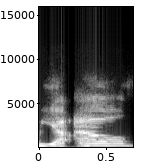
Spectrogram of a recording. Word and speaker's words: Yael: deborah same person similarly i'm pronouncing the name yael the way it is in hebrew the way it is in the tana often in english it's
